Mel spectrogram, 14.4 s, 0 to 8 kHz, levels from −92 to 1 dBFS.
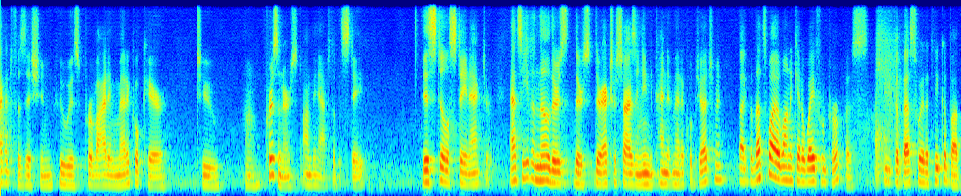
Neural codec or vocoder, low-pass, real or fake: codec, 24 kHz, 0.9 kbps, WavTokenizer, large speech release; 7.2 kHz; fake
